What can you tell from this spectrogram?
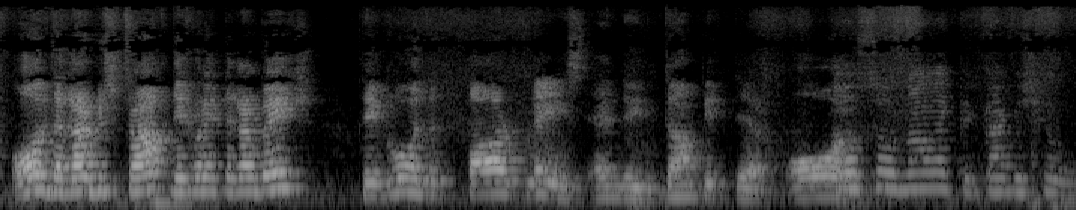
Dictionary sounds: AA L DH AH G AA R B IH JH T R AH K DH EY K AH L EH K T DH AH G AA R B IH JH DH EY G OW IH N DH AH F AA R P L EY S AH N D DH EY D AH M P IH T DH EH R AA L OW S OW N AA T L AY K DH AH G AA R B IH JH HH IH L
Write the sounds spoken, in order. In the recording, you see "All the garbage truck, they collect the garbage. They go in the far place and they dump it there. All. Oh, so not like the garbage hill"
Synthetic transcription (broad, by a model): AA L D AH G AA R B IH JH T R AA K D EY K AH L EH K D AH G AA R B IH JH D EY G OW IH N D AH P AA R P L EY S AH N D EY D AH M P IH T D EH R AA L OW S OW N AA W L AY K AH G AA R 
